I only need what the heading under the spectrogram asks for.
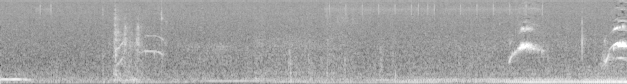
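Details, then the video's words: Snow Bengal kittens about two weeks old resting with their mother; a quiet stretch with faint rustles, then two short rising mews near the end, the last one louder. "Snow Bengal kittens"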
